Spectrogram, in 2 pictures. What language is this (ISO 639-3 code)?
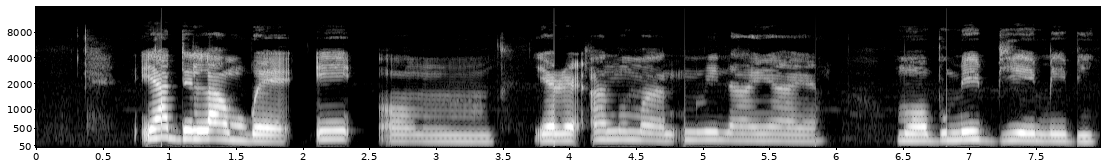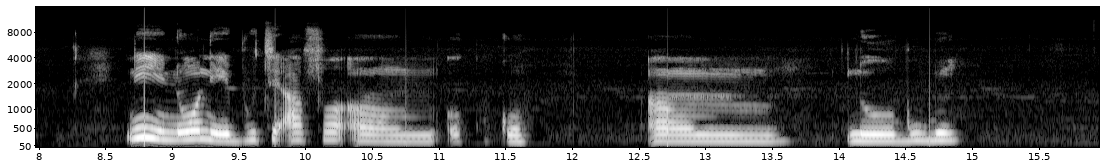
ibo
